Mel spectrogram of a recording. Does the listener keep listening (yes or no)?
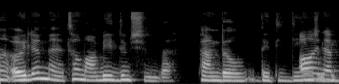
no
